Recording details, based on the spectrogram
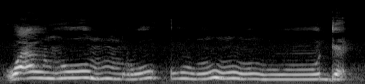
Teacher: Qalqalah besar, ya. Jadi bunyi tu mesti jelas dal yang kita qalqalahkan tu. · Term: qalqalah kubra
